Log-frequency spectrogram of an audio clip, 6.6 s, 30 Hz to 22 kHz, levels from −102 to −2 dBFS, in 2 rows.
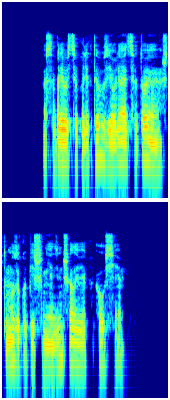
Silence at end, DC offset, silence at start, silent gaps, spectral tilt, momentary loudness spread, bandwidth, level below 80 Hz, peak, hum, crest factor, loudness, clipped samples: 0.9 s; under 0.1%; 0.85 s; none; -4 dB/octave; 8 LU; 7.6 kHz; -72 dBFS; -22 dBFS; none; 20 dB; -40 LUFS; under 0.1%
